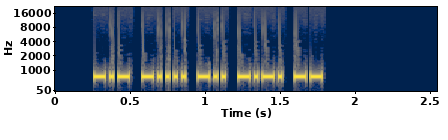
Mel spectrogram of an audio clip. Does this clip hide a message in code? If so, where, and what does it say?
Yes: Morse code from 0.3 to 1.8 s, heard as a keyed tone, about 42 wpm, 700 Hz. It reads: K6DCM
